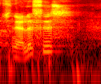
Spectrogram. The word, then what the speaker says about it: Chainalysis: I'm the CEO and founder of Chainalysis.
